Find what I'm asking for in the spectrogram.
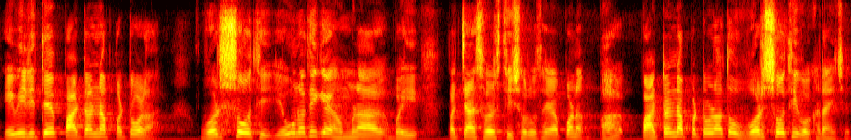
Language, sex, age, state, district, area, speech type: Gujarati, male, 18-30, Gujarat, Surat, urban, spontaneous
